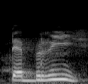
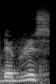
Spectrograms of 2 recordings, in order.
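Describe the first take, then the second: First: डेब्री ending in "ee", s silent; correct pronunciation. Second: डेब्रिस with the final s sounded; wrong pronunciation. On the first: Teacher telling what we call such waste, डेब्री with silent s. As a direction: say डेब्री as "deb-ree". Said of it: "उसको हम बोलते हैं". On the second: Teacher rejecting the mistake, डेब्रिस with sounded s. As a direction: say डेब्रिस as "deb-riss". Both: Shown as a demonstration.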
